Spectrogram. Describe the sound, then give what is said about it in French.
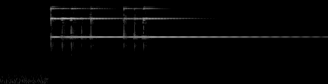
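A bright, high bell chime signals a page turn in a children's Christmas audiobook. It gives a clear, piercing ring heard alone that shimmers briefly, then fades slowly over a few seconds. “À chaque fois que tu entendras cette cloche, il te faudra tourner la page.”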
